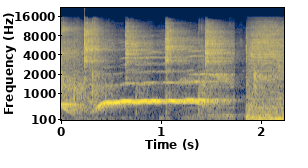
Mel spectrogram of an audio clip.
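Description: Drumsticks clicking a count-in, about four clicks a second, with a pitched tone gliding up and holding over them. Near the end the full rock band comes in with drums, bass and guitar.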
